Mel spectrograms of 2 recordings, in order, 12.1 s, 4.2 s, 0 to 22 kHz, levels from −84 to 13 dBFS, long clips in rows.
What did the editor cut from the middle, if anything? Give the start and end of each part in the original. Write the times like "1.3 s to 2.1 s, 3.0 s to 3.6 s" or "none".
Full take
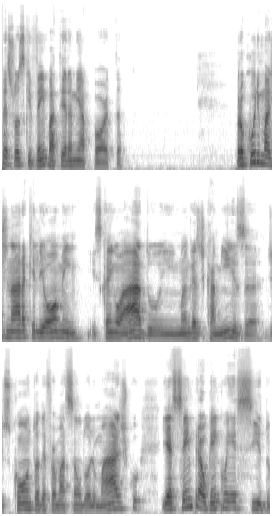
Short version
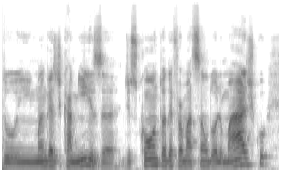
none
